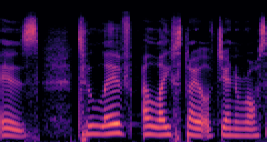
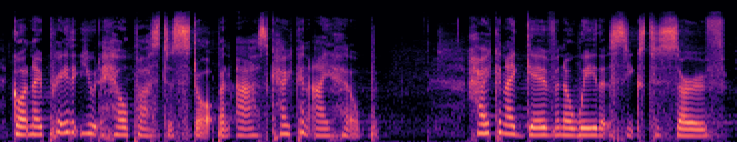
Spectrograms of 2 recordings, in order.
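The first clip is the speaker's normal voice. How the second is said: louder, earnest praying voice; fervent prayer; 5 dB louder than usual. Real, not acted. Preacher praying to God for the church, fervently. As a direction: lift the prayer up over the room.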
